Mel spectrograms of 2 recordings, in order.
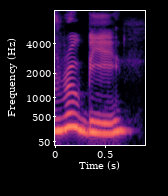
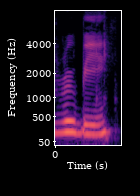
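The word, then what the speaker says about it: RWBY: I always spell R WB Y. No, it's Ruby. You just pronounced it Ruby.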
